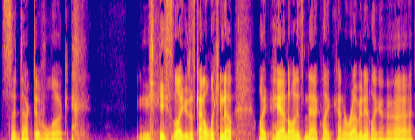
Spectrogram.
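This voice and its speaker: A man's voice: medium pitch, completely flat delivery, unhurried. A man narrating a tabletop game as game master, in a loose, laughing way.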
